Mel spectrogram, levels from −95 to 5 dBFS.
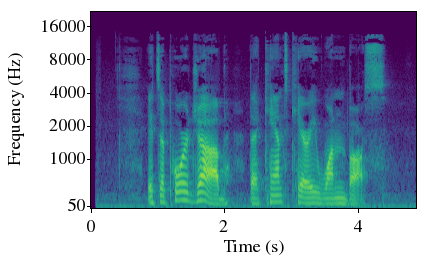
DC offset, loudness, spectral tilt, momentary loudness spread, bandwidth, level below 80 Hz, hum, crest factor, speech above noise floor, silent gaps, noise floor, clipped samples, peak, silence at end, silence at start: under 0.1%; -19 LUFS; -5 dB/octave; 17 LU; 14.5 kHz; -46 dBFS; none; 20 dB; 27 dB; none; -45 dBFS; under 0.1%; 0 dBFS; 0.45 s; 0.5 s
